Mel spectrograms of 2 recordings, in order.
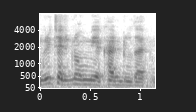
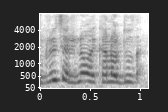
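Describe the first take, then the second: First: Soft, low, restrained refusal; keeping cool. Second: Fast, higher-pitched agitated refusal. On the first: Applicant refusing boss while agitated inside, keeping cool. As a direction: hold it in and decline quietly. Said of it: "trying to keep my cool so bad". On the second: Applicant refusing the boss's proposition, agitated. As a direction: refuse in a hurry, mildly worked up. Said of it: "that particular time I'm agitated". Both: Retold or imitated.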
